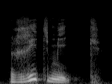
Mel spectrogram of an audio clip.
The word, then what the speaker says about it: rythmique: Remember, Y pronounced like I and then H doesn't exist. Rythmique. Rythmique.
